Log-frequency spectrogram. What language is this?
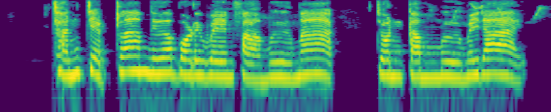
Thai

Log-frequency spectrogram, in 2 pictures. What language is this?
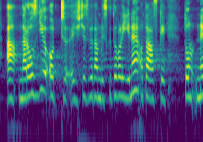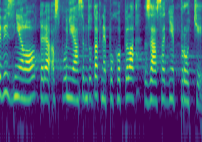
Czech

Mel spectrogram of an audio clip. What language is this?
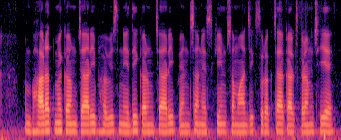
Maithili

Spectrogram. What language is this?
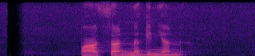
Sinhala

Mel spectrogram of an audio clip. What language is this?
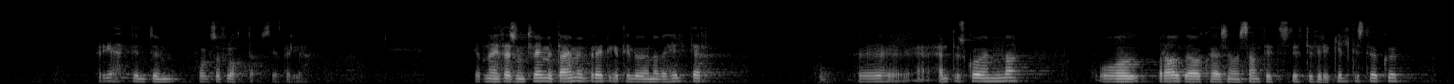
Icelandic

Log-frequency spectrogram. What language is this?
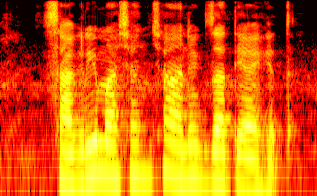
Marathi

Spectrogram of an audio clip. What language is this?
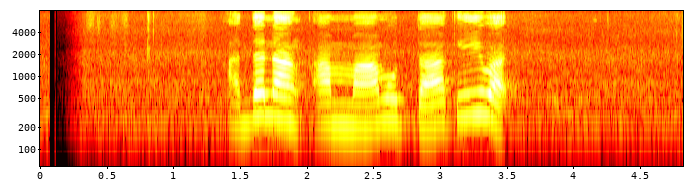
Sinhala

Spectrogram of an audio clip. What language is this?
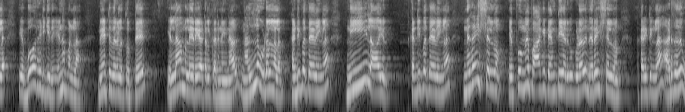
Tamil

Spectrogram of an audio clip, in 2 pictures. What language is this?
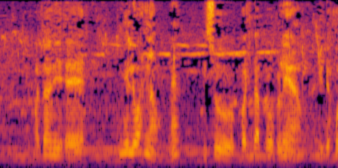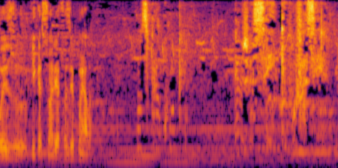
Portuguese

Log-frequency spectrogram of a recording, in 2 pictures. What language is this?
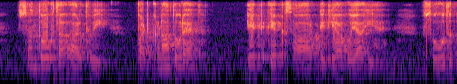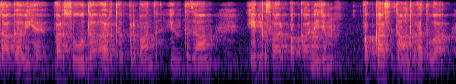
Punjabi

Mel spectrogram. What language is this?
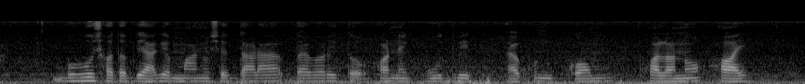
Bangla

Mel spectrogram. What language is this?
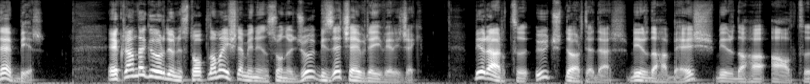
Turkish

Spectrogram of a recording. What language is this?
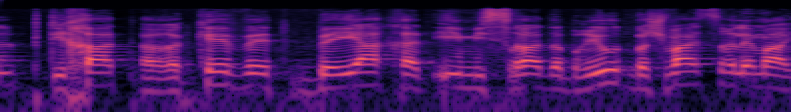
Hebrew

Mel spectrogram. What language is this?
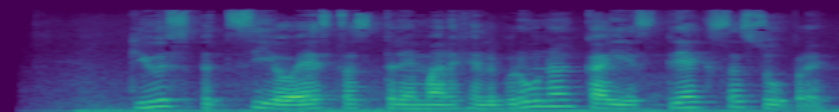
Esperanto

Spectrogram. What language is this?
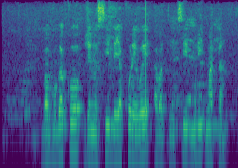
Kinyarwanda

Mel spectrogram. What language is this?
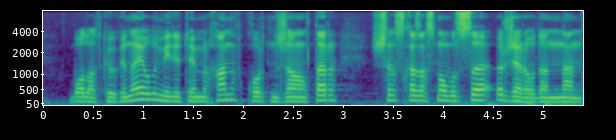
Kazakh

